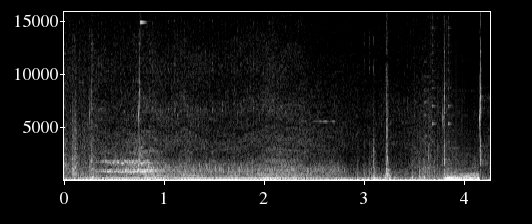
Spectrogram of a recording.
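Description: A car engine rumbles low.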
